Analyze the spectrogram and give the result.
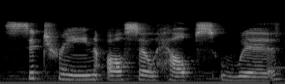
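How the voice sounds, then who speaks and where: Bright-voiced woman chatting on a livestream. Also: mid-range voice, very slow, lo-fi sound, faint music behind. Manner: conversational, chatty asides to viewers. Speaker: livestream host and reiki practitioner. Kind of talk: casual livestream chat with viewers.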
